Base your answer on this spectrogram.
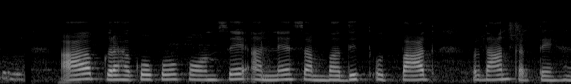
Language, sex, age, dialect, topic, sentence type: Hindi, female, 41-45, Hindustani Malvi Khadi Boli, banking, question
